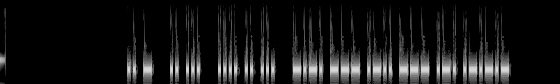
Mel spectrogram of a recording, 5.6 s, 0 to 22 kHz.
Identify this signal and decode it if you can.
Morse code, heard as a keyed tone, about 42 wpm, 700 Hz. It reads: IT IS HIS COLOR.
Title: Sentences from Top 1000 Words - Review Part 2 - 45wpm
